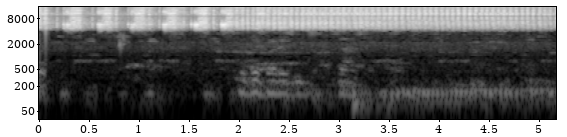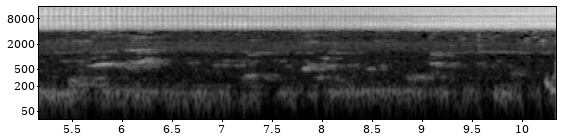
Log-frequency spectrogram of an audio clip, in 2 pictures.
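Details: An Indian cicada's shrill, steady buzzing in the jungle fills the air, with faint low voices underneath.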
